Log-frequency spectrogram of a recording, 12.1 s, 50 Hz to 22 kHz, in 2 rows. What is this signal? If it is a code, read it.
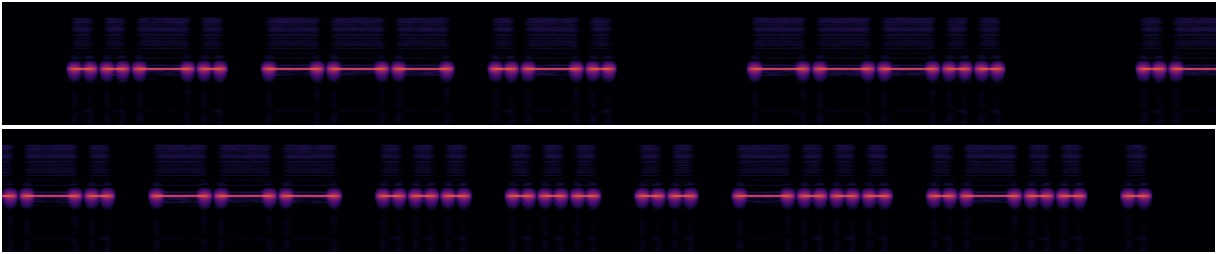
Morse code, heard as a keyed tone, about 15 wpm, 800 Hz. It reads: FOR 8 POSSIBLE
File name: Technical Subjects / Technical Subjects-mp3s / AND Gate @13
